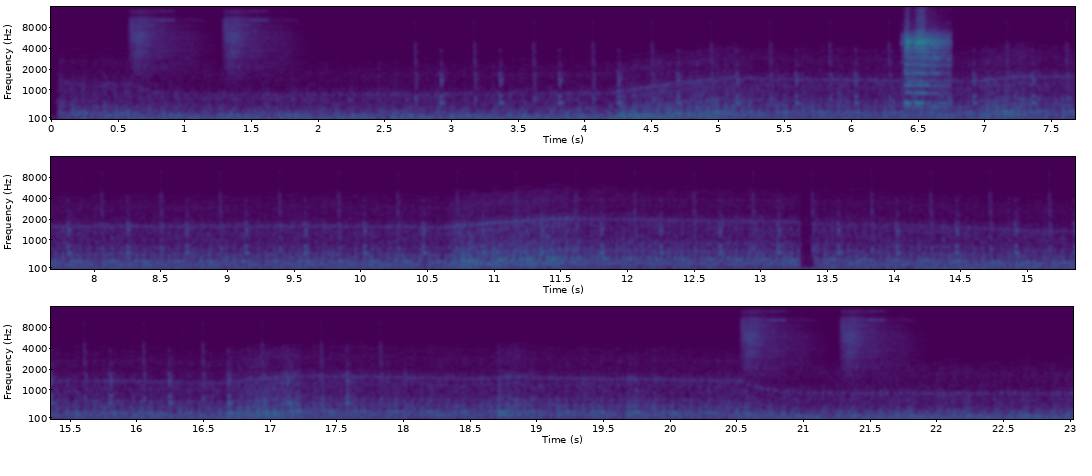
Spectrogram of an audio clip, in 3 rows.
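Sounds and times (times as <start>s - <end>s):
truck engine whining: 2.6s - 21.0s
horn toot: 6.4s - 6.8s
faint regular ticking: 7.1s - 18.3s.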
